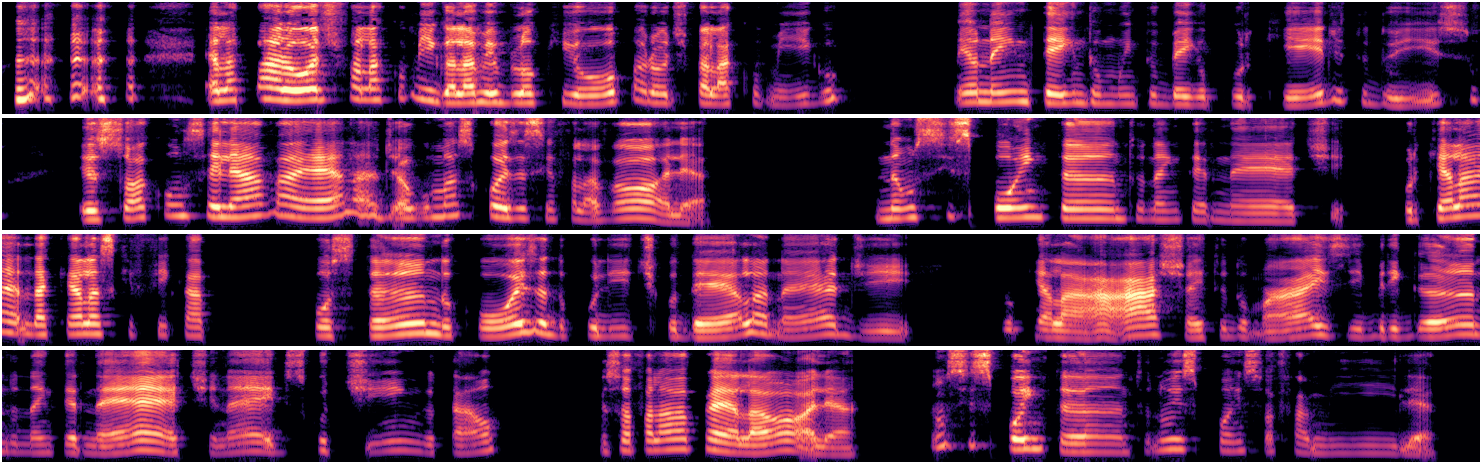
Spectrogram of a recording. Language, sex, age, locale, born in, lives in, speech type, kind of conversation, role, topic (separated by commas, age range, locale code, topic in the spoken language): Portuguese, female, 50-54, pt-BR, Brazil, Portugal, conversation, advice, user, Como posso quebrar o silêncio e lidar com o ressentimento entre membros da minha família?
